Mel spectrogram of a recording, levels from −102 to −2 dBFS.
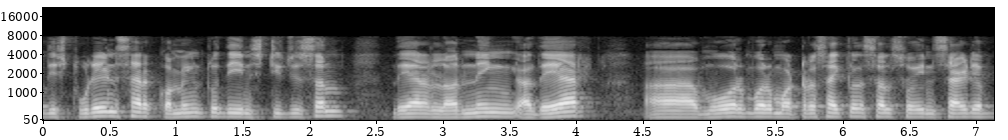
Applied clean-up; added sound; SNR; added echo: none; none; none; none.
